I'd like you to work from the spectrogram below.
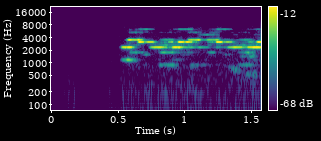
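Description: After a moment of silence, an incoming-call ringtone on the 8x8 Switchboard Pro softphone starts up: a bright electronic trill that plays on steadily and alone.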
